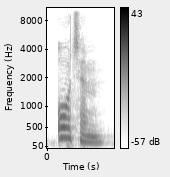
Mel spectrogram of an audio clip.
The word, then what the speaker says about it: autumn: needs a capital letter autumn silent n on the end through one of the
